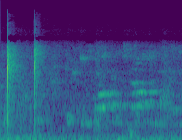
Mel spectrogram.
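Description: Two sharp clicks about a third of a second apart.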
